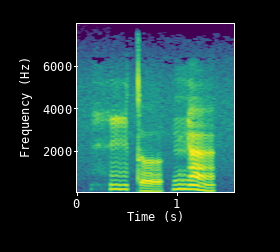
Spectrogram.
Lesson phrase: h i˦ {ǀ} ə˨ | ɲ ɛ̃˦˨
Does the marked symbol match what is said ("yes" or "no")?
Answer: no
